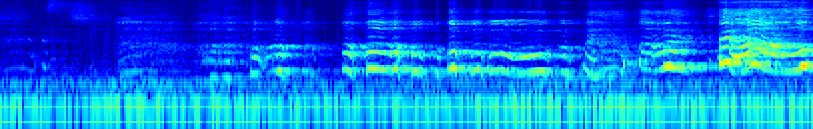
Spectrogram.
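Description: A person laughing, in long wavering peals that get louder near the end.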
